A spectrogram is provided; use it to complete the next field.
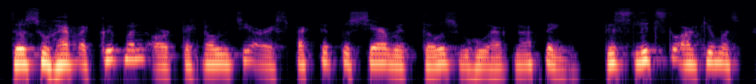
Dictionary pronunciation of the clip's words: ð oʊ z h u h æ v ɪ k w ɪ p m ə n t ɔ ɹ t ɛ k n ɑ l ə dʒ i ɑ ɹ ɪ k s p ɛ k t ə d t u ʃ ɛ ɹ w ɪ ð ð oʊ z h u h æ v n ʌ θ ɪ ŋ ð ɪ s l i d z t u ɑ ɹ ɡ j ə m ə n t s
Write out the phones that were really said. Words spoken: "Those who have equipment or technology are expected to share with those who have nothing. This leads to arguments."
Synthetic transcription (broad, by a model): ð oʊ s h u h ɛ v ɪ k w ɪ p m ə n t ɔ ɹ t ɛ k n ɑ l ə dʒ i ɑ ɹ ɪ k s p ɛ k t ə d t u ʃ ɛ ɹ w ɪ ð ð oʊ s h u h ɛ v n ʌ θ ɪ ŋ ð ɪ s l i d s t u ɑ ɹ ɡ j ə m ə n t s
